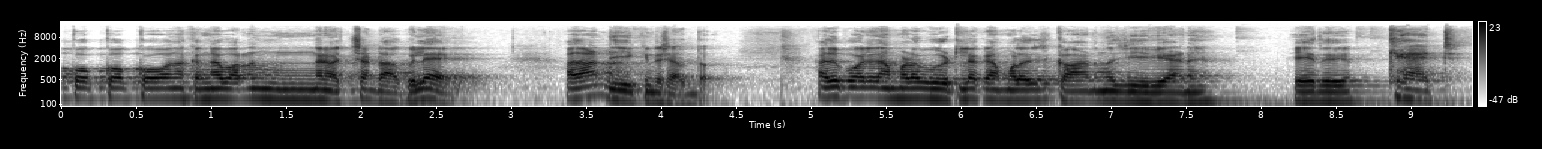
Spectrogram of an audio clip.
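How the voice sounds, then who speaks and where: A man's voice: medium pitch, darkish tone. A man teaching a children's language lesson, telling a story and imitating animal sounds for the class to repeat. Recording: echoey room.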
